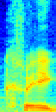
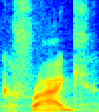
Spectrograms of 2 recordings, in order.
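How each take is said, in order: First: The vowel sounds like the 'ay' in 'vague'. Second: The vowel sounds like the short 'a' in 'bag'. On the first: The speaker calls it wrong. "it's not Craig" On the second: The speaker calls it right. "They pronounce it like Crag"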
